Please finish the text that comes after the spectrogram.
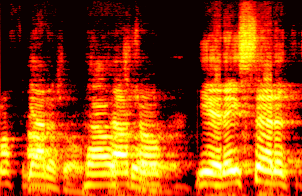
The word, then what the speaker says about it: Paltrow: How do you pronounce her name? I forgot it. Paltrow.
